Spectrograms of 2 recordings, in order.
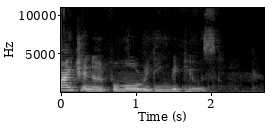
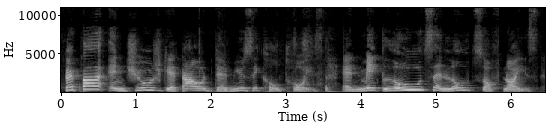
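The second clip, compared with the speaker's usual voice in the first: ordinary delivery, nothing marked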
